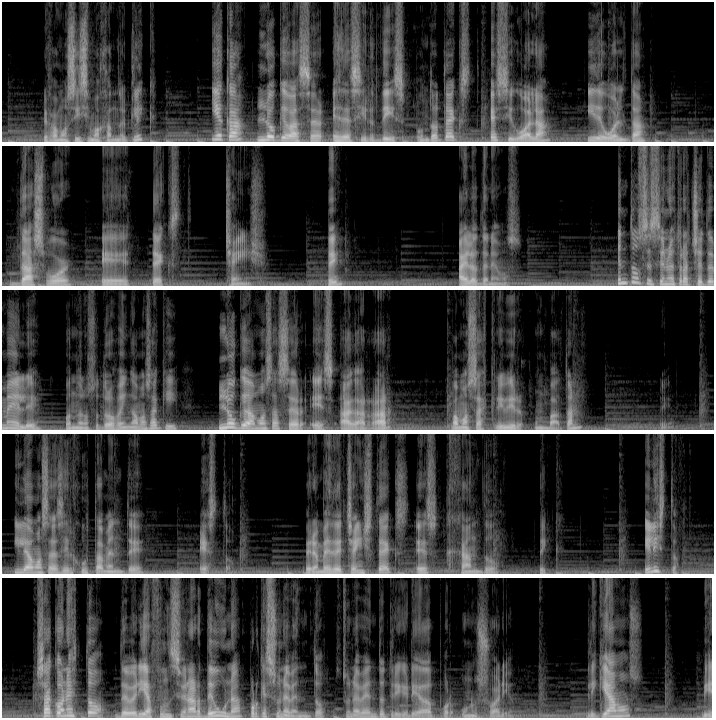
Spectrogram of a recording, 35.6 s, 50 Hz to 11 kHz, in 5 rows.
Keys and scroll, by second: 0.0-0.2 typing, 1.3 ctrl+g, 3.1-5.2 typing, 6.4-11.6 typing, 10.1 ctrl+s, 10.5 Right, 11.8 ctrl+s, 15.5 shift+h, 16.9 k, 17.7 o, 19.2-20.5 typing, 22.4 ctrl+s, 22.7 h, 24.5-27.2 typing, 27.5 ctrl+s, 28.7 ctrl+s.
